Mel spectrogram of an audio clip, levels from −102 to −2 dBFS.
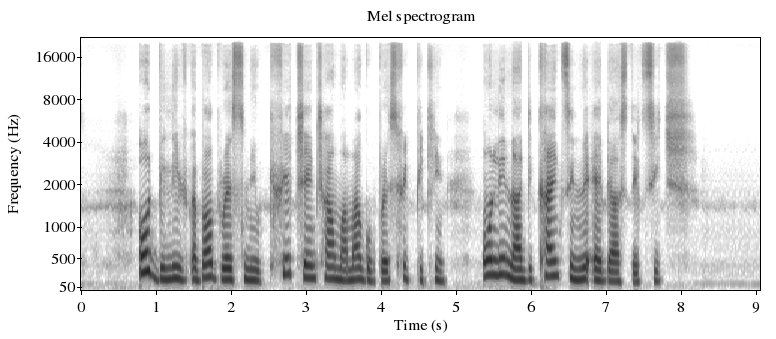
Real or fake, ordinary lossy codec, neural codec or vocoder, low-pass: fake; none; autoencoder, 48 kHz, 32 numbers a frame, DAC-VAE, trained on Japanese speech; none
